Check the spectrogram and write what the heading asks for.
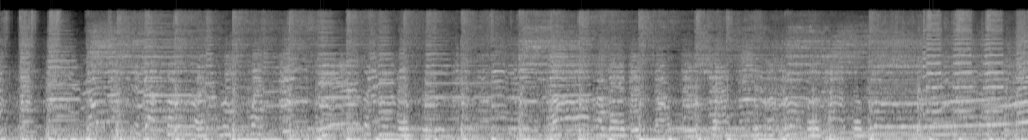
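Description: Live swing band playing with a steady beat: saxophones, trombone and trumpet over drums and upright bass.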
